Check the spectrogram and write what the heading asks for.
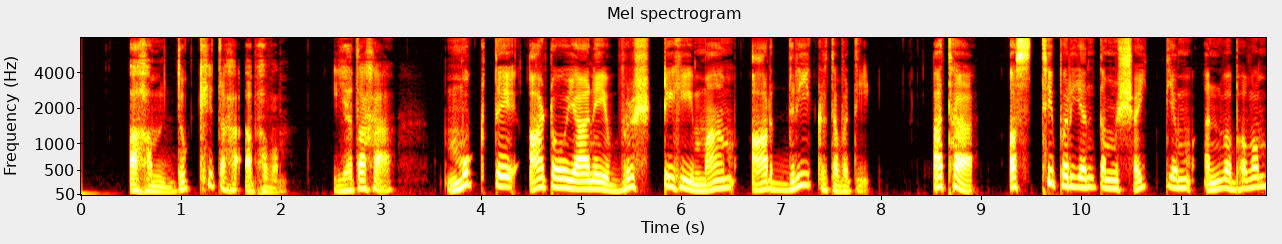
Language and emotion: Sanskrit, sad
